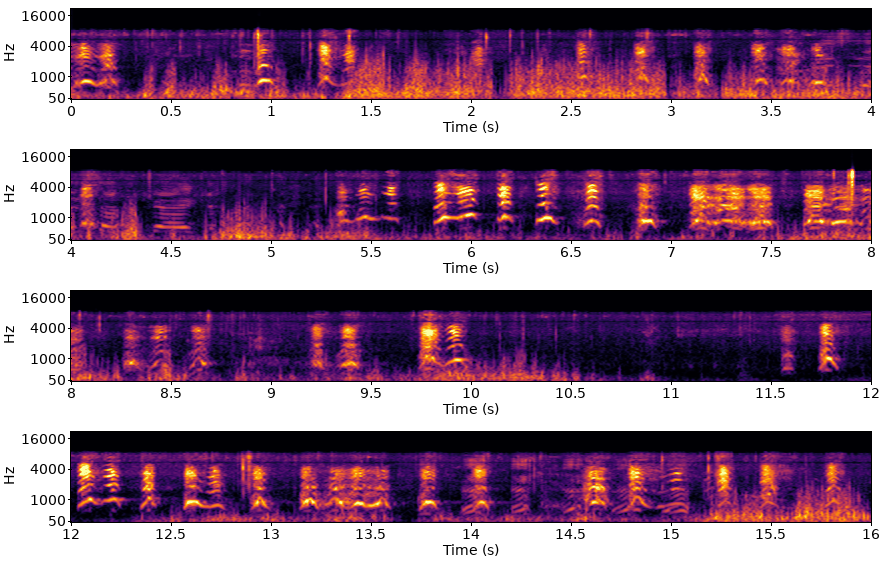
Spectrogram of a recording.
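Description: Several Markiesje dogs barking rapidly in quick yaps, in two stretches a few seconds apart, over heavy wind rumble on the microphone.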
